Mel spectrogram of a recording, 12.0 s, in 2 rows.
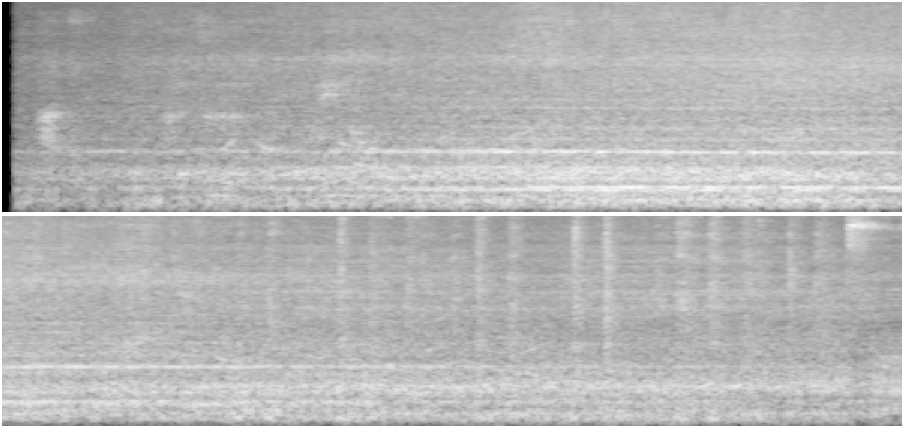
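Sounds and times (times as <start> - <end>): wheels rumbling on rail: 0.2 - 12.0
wheels clicking over rail joints: 7.6 - 12.0.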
